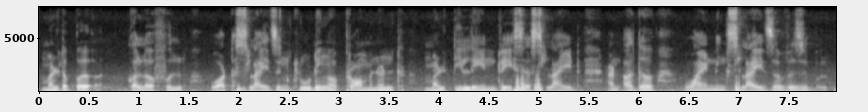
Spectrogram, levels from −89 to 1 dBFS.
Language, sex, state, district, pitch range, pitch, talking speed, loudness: English, male, Sikkim, Gangtok, 100-115 Hz, 105 Hz, 120 wpm, -16 LUFS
